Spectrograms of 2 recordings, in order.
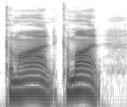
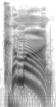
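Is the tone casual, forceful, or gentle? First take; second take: casual; forceful. First: It is said in a relaxed, offhand tone. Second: It is said forcefully from the core. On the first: Egging a friend on to have a drink. "你可以比较随意一点、随性一点" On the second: Urging a teammate to hurry and try harder. "用你肚子那个丹田力量哈……用力去发声"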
